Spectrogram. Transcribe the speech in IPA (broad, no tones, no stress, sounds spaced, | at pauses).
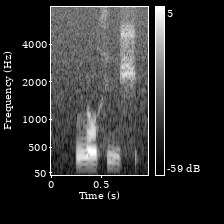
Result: n ɔ̃ x i ʃ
